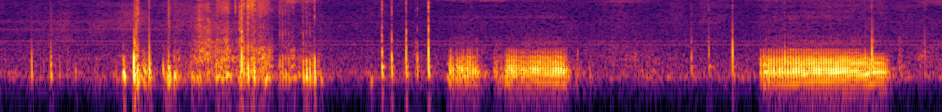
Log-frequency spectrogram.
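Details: A three-and-a-half-month-old French Bulldog puppy sleeps, snoring in long, buzzy, rattling breaths like an adult, after a stretch of soft clicks and rustling.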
